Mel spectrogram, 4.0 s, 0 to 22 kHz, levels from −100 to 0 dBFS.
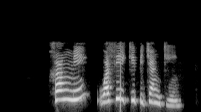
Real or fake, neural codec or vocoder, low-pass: real; none; 5.4 kHz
